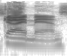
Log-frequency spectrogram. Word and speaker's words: Skyman: We should probably say it correctly, yeah, at least once. It's Skyman.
